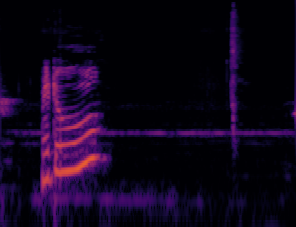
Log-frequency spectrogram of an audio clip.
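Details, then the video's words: Indian ringneck parrot talking indoors, a single short word-like utterance with a rising, rich harmonic tone lasting about half a second, followed by a faint steady hum and a brief click. "Beautiful Ringneck Parrots Talking Compilation"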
